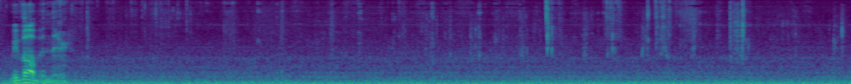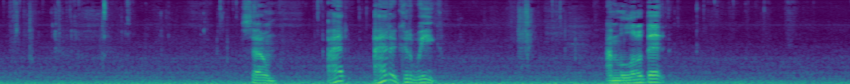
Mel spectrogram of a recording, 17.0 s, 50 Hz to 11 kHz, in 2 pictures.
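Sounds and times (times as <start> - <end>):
low car cabin hum: 0.0 - 17.0
person chewing food: 0.7 - 10.9.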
